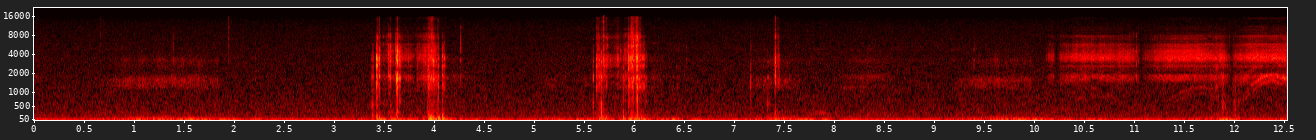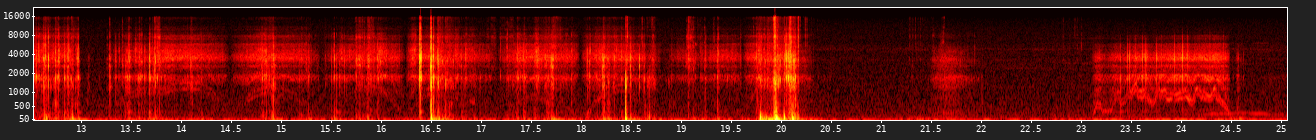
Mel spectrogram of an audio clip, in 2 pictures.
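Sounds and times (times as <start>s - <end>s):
crackling and scraping underwater: 23.1s - 24.6s.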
